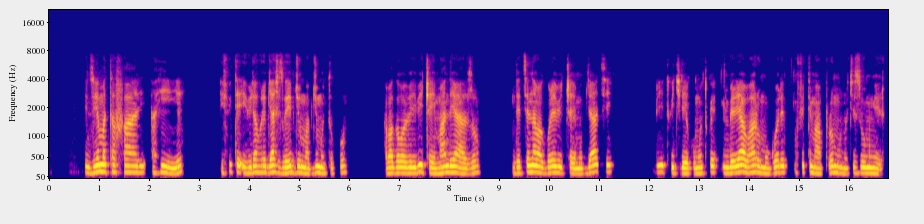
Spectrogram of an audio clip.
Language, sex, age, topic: Kinyarwanda, male, 18-24, finance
